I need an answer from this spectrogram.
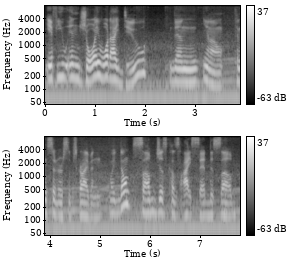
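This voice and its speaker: A man talks with a slight Southern US accent, and audible room echo surrounds his voice. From US South. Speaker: gaming streamer. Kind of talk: casual live stream chat. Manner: stumbles and jumbles words.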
